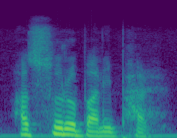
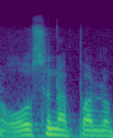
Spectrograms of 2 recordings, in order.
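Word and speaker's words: 아슈르바니팔: 그 다음에 오스나빨이라고 영어 발음 그대로 우리가 발음을 하면 아수르바니팔, 우리 성경 번역에는 오스나빨로 번역했는데 이 왕은 자기가 지식인으로 자처하면서 니느웨의 왕립도서관을 세운 왕입니다.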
